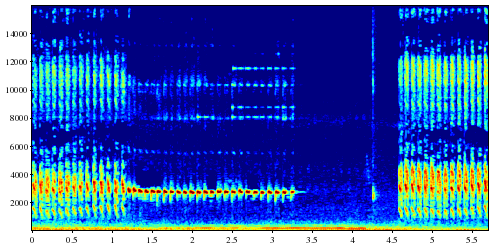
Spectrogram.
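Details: Ashy drongo singing busily, used as a lure: rapid pulsed trills, then a sustained even trill that stops abruptly, a short pause, and the fast pulsed trill again.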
